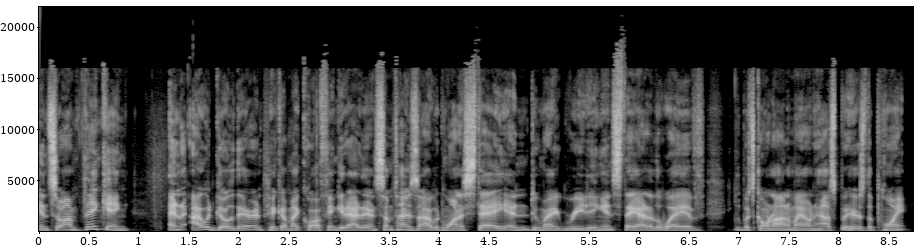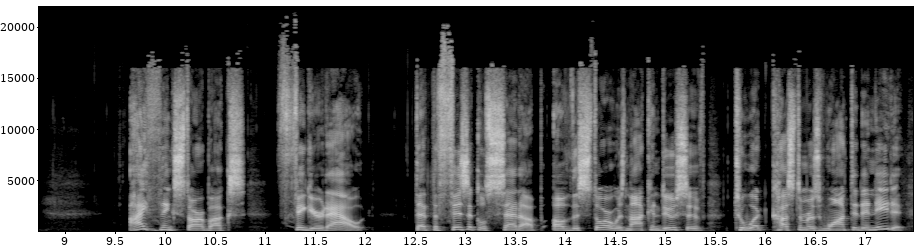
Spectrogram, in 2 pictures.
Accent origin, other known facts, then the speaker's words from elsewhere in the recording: Montclair, New Jersey, United States; my hometown of Montclair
